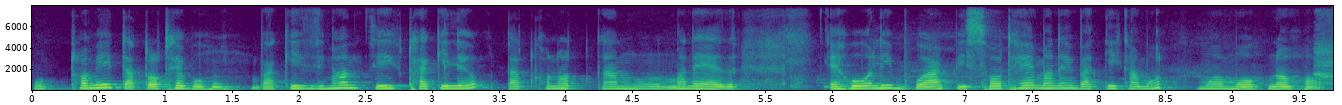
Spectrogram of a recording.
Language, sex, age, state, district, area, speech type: Assamese, female, 30-45, Assam, Sivasagar, rural, spontaneous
